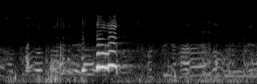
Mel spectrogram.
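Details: A flock of whooper swans waiting to be fed at Hakuchodai Sebat, Onuma–Konuma, Japan, calls together, loud nasal honking notes overlapping, with one strong bugling honk standing out near the middle.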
